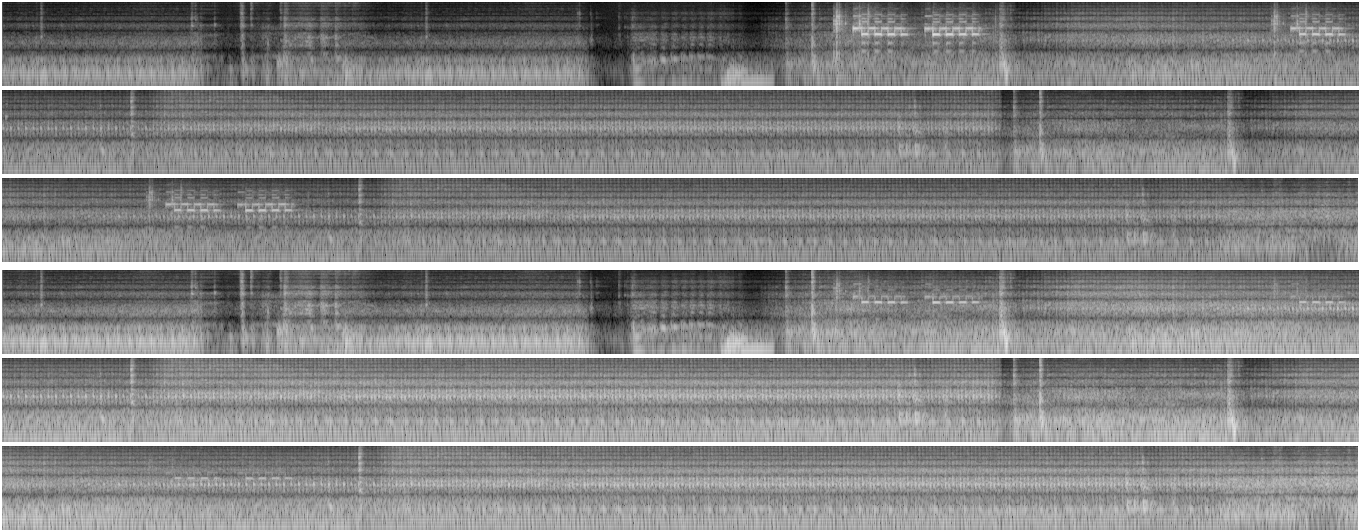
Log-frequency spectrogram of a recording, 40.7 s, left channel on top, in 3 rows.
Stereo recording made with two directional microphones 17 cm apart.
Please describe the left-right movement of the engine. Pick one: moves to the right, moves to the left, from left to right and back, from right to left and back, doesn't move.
doesn't move.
